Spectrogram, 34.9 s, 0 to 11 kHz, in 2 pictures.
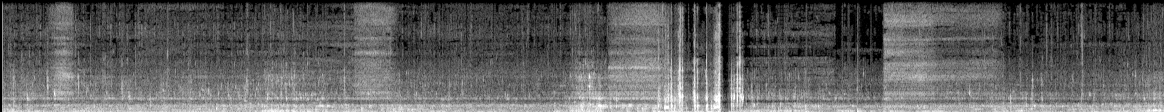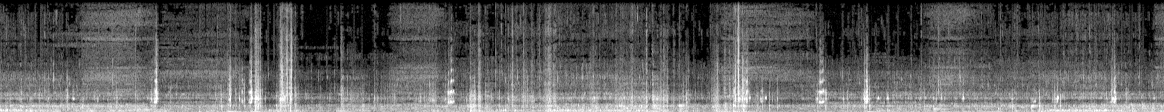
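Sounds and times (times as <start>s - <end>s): low underwater rumble: 0.0s - 34.9s
bubbling surge: 1.5s - 5.2s, 15.0s - 18.9s, 24.9s - 29.3s, 30.0s - 34.9s.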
